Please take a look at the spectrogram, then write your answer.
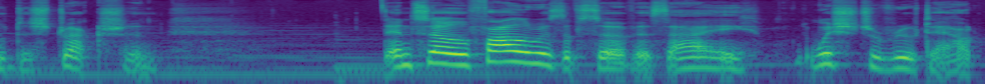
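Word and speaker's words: Cervus: but sure well the the name is spelled differently c e r v u s Service um service the blackstack so if you're a follower of I thought you've been saying cervix this whole time that's great oh hey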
